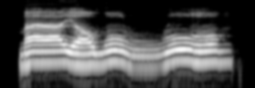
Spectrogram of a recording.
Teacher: را کے اوپر پیش ہے، را کو موٹا کرنا ہے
